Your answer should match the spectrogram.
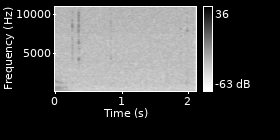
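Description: Two faint computer mouse clicks in quick succession, a third of a second in, over low room tone.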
